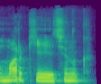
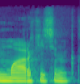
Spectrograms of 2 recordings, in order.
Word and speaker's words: маркетинг: Мы будем говорить про личный бренд, про маркетинг или маркетинг, кстати. И так, и так можно ставить ударение.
